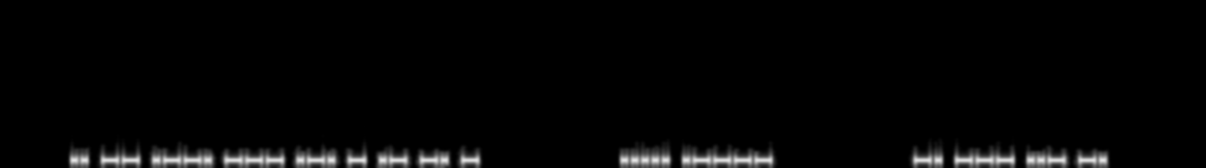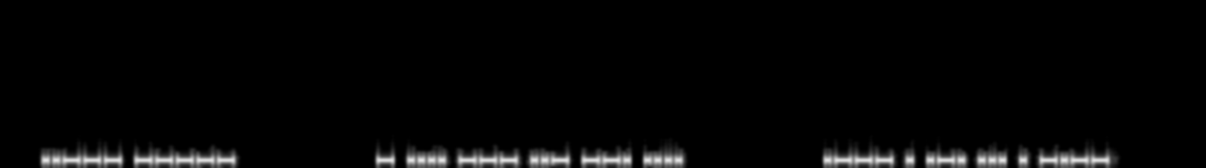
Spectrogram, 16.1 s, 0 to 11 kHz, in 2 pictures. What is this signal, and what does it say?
Morse code, heard as a keyed tone, about 34 wpm, 550 Hz. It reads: IMPORTANT 51 NOUN 20 THOUGH JERSEY
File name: Ultimate Word List / 35WPM Ultimate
